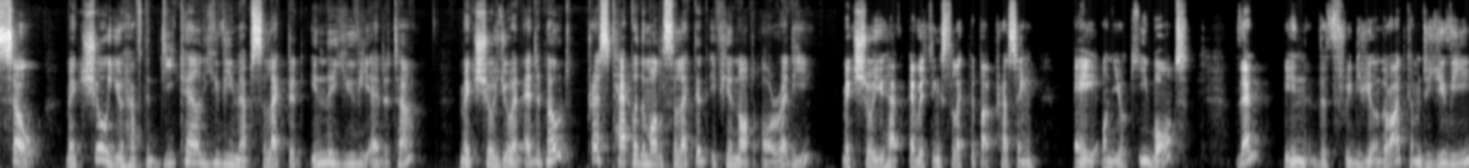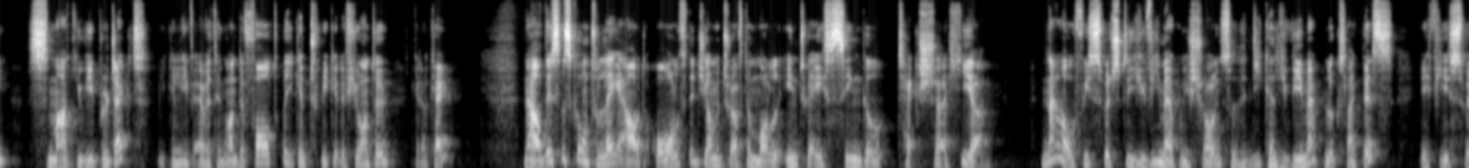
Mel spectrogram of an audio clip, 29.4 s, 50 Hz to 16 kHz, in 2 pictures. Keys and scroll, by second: 5.5 Tab, 6.0 Tab, 8.6 a, 8.8 a, 10.1 a.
